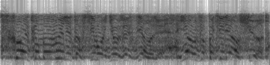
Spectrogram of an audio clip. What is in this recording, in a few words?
dialog, dialogs russian; War Thunder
